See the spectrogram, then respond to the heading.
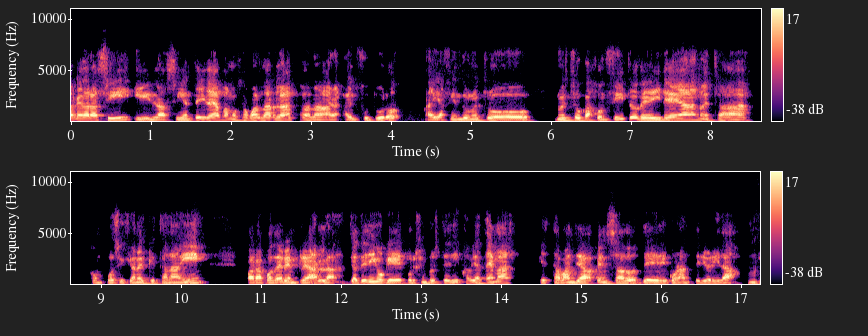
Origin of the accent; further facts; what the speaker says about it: Granada, Andalusia, Spain; yo soy granadino y yo subí aquí a Guipúzcoa a buscarme la vida.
